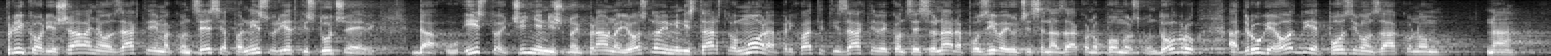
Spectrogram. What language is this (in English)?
Croatian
